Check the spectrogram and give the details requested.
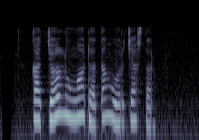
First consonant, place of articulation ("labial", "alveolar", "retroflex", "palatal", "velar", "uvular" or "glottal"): velar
